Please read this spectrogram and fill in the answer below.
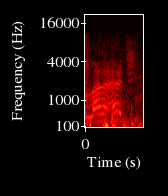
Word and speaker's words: Lanahatchee: The Lanahatchee. It runs right near here. Yeah, but it's pronounced Lanahatchee. Why is everything in English said differently than it's written?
